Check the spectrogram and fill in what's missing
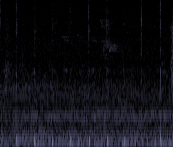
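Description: Fingers tap the side of a bloated male Cyclura iguana's abdomen, at the spot where a needle would be inserted, in a steady, evenly spaced series. Each tap is a short, dull, low thump that dies away almost at once. The side sounds hollow because a gas-filled loop of intestine is pushing against it, a sign of bloat.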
